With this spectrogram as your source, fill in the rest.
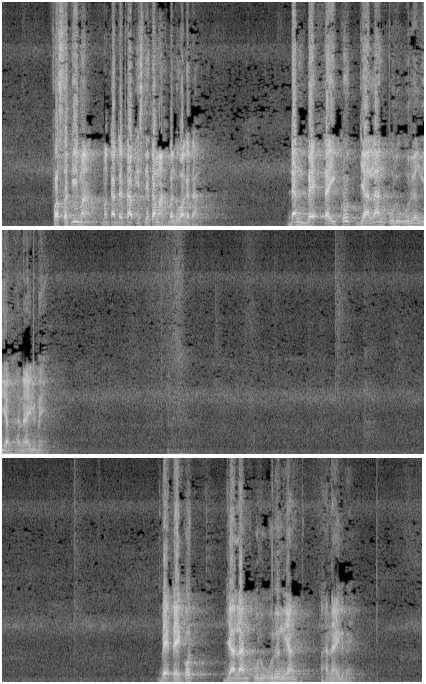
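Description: A middle-aged man speaks calmly into a close microphone, with pauses between phrases.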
